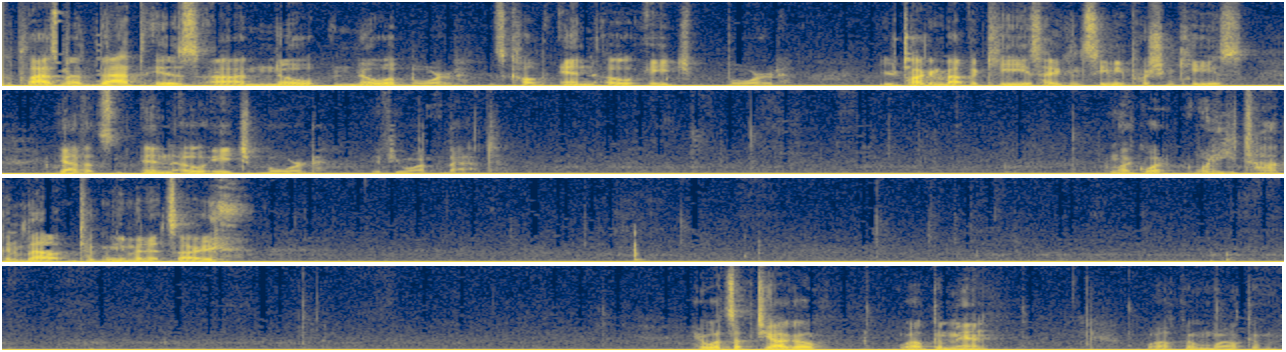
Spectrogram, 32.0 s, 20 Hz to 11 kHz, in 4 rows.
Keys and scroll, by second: 27.8 s.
